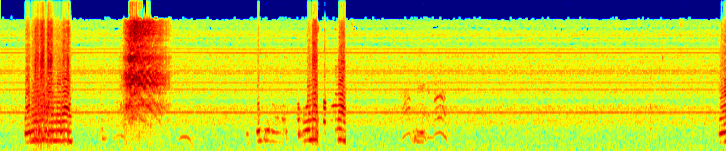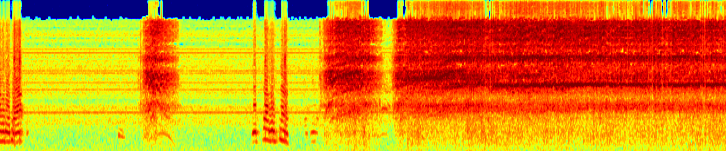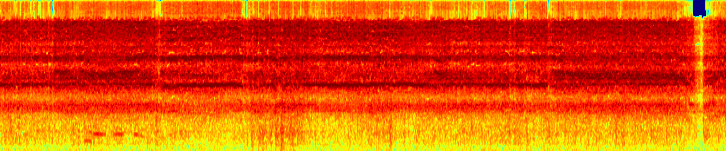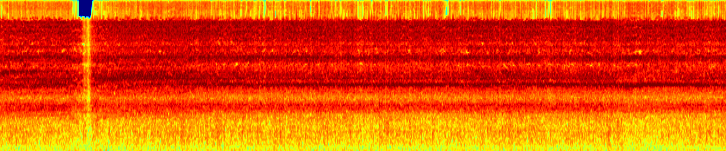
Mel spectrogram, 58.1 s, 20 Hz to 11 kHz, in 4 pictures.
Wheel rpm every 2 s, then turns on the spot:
0, 20, 0, 0, 0, 0, 0, 0, 10, 10, 50, 130, 220, 230, 230, 220, 220, 230, 220, 230, 210, 150, 160, 200, 230, 230, 230, 230, 230.
44-46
